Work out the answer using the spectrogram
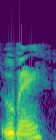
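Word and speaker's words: ume (οὐ μή): Looks like ao me, only it's pronounced ume, okay?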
